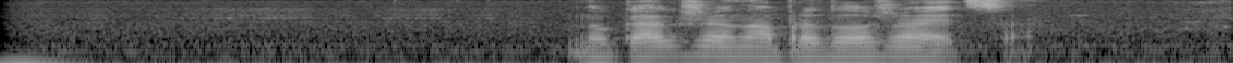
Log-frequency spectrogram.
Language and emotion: Russian, neutral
